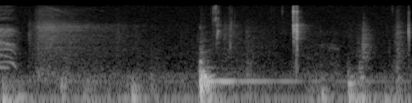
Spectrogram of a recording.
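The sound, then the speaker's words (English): Quiet rustling and crinkling as a wad of toilet paper is handled for use as a tissue, with a few sharper soft crackles spaced across a few seconds and no talking. “I'm going to pause for a minute and go get a tissue. All right. Got me some toilet paper.”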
